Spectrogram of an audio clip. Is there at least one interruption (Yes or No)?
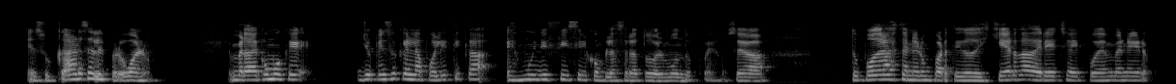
No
